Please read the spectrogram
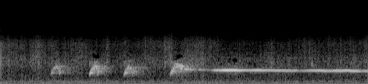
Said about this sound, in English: That is the second time. When the coyote howls three times, I die.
